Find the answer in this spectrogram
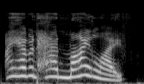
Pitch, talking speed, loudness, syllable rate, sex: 330 Hz, 210 wpm, -15 LUFS, 5.0 syllables/s, female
